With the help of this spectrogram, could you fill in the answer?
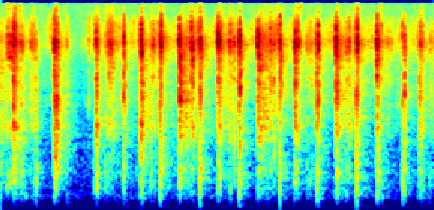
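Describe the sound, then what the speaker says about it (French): A deck of cards is shuffled and drawn for a card reading, giving a quick, rhythmic run of crisp flicks and snaps, close and fairly clear, with no talk over it. "je vais tirer les cartes."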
